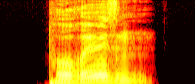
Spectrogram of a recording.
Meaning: inflection of porös: 1. strong genitive masculine/neuter singular 2. weak/mixed genitive/dative all-gender singular 3. strong/weak/mixed accusative masculine singular 4. strong dative plural
- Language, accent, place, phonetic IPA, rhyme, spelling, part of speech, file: German, Germany, Berlin, [poˈʁøːzn̩], -øːzn̩, porösen, adjective, De-porösen.ogg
